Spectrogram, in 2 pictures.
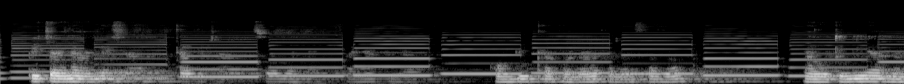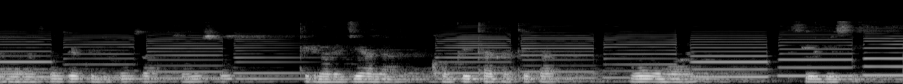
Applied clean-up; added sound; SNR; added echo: none; Wind instrument, woodwind instrument; 8 dB; reverberation time 2.1 s.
